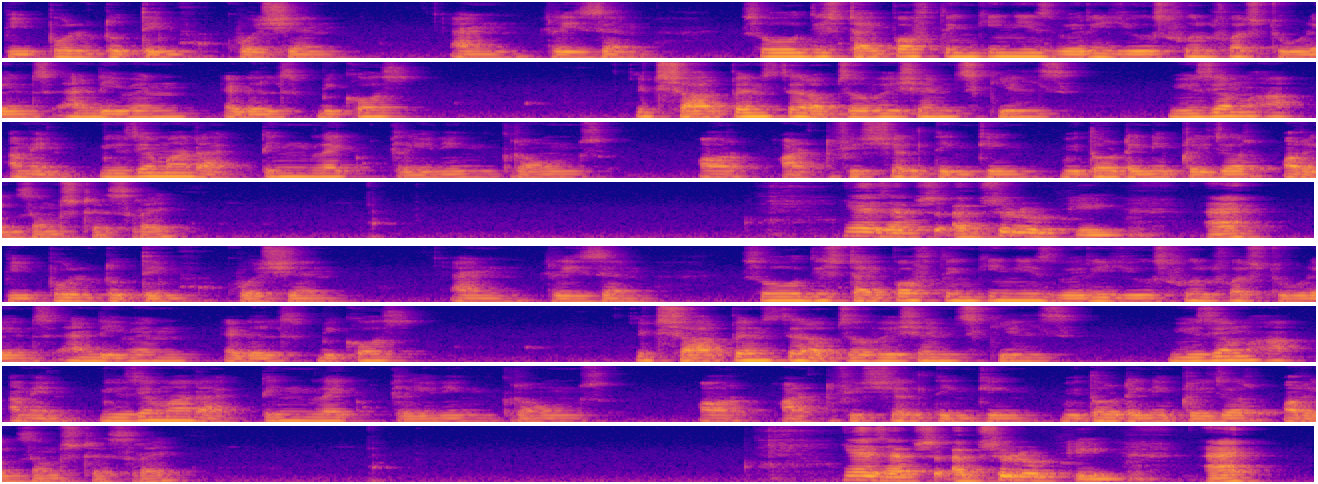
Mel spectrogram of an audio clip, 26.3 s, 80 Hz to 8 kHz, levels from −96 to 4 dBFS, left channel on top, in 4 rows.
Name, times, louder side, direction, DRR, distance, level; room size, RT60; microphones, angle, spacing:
voice 1, 0.0-1.6 2.2-3.2 3.7-8.6 9.7-11.9 12.4-16.1 16.6-20.5, left 2 dB, 15° left, 0.6 m, -27 dB
voice 2, 23.9-25.9, right 2 dB, 65° right, 0.7 m, -24 dB
4.7 x 2.5 x 2.5 m
head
